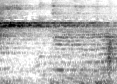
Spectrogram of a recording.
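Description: Rock music with electric guitar, with a single high, steady whistle tone held for about two seconds.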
